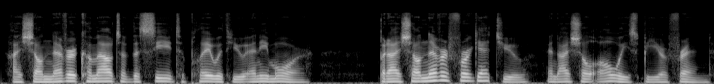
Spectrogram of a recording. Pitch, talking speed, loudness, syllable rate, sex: 130 Hz, 225 wpm, -18 LUFS, 5.2 syllables/s, male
